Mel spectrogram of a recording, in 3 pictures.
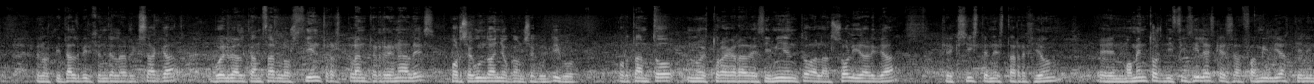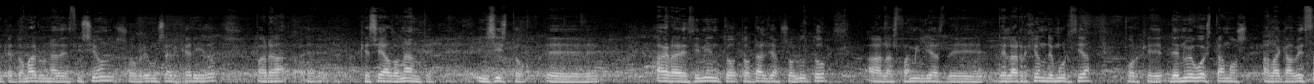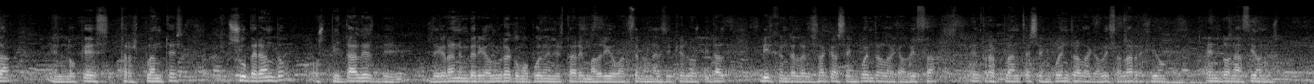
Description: Declaraciones del consejero de Salud, Juan José Pedreño, sobre los trasplantes renales que, por segundo año consecutivo, han superado el centenar.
